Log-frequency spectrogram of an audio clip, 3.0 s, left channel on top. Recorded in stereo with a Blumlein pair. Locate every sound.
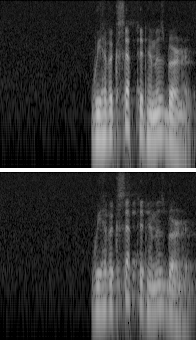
1.4 s a man speaking: 25° left, 0.6 m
